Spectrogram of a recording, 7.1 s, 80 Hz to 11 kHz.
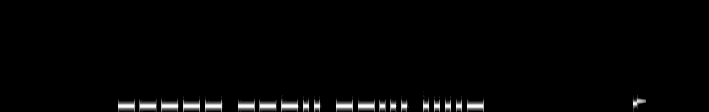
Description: Morse code, heard as a keyed tone, about 22 wpm, 700 Hz. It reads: 0874
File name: practice / 22wpm / Four Letter-Number Combinations - 22wpm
